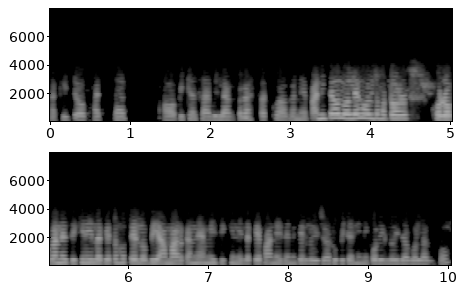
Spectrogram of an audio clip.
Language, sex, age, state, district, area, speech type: Assamese, female, 18-30, Assam, Goalpara, rural, conversation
